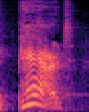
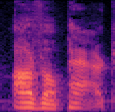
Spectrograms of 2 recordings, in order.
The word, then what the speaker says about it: Arvo Pärt: say part or appeared and if you say part well that's okay that's just incorrect and somebody's probably gonna call you on it if you say parrot a lot of people will think you're right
